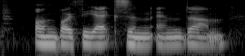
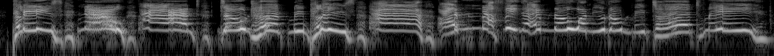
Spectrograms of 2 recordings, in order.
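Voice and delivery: very high, shrill, crying goblin plea; a broken goblin begging for mercy; desperate cracking pleading; 6 dB louder, much slower than usual. Acted. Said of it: "and he's just like".

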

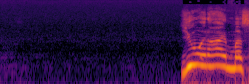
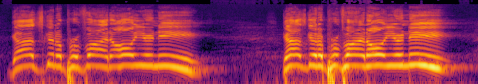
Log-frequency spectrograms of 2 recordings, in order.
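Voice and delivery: preaching at full force; 7 dB louder than usual. Acted. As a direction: hammer it home louder each time.

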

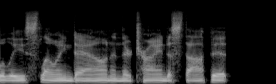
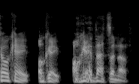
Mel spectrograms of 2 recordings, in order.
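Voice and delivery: flustered Grinch; 7 semitones higher, much faster than usual. Retold or imitated. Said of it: "and then he's like".

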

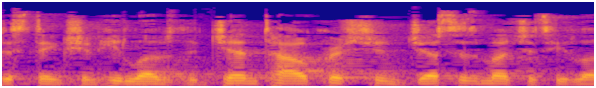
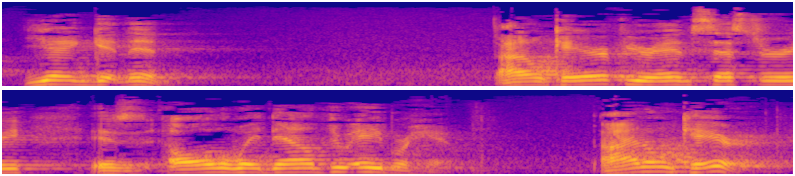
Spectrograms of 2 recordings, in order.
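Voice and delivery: preaching at full force; 6 semitones higher than usual. Acted. Pastor warning the congregation that only Jesus gets them in, preaching at full force. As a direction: preach it hard, rising to a peak.

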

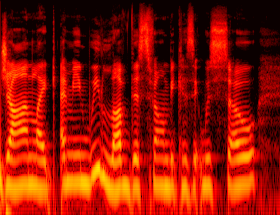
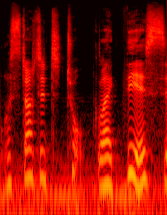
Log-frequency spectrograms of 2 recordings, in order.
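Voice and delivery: ordinary talk, nothing marked

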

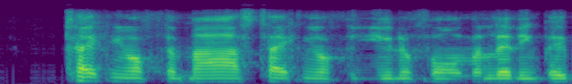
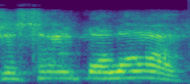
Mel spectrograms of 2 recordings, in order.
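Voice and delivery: retold shout; 13 semitones higher than usual. Runner repeating his thanks to Gus, high mock shout. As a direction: shout it after him as he runs by. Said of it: "he just shouted out".

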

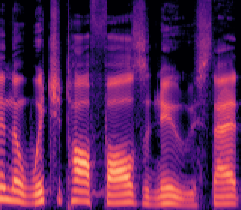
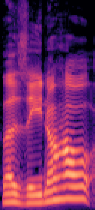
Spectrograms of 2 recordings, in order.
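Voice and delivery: ordinary talk

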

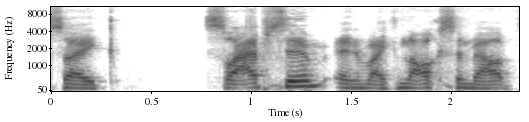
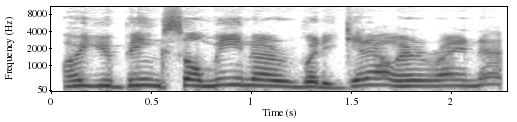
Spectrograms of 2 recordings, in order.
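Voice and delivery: higher-pitched mock yell, not full volume; mock scream; 7 semitones higher than usual. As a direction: imitate an angry yell, held back in loudness. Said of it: "he just starts screaming".

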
